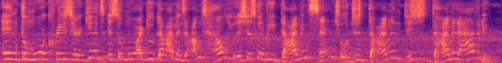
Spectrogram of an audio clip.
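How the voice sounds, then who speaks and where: A man delivers a rambling pep talk straight to the camera, hammering the same lines again and again in casual street slang. His voice swoops high and low, and a thin hiss of background noise runs beneath it. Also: lively intonation, fairly quick. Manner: repetitive, emphatic, streetwise slang. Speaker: vlogger. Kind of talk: rambling motivational monologue.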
